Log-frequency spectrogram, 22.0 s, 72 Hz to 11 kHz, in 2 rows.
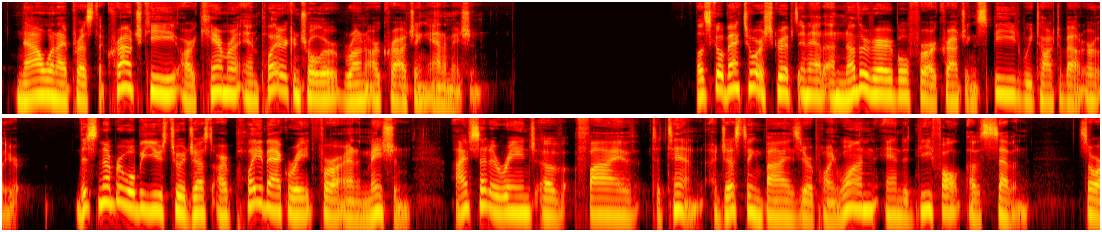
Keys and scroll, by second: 2.9 c, 6.1 c.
